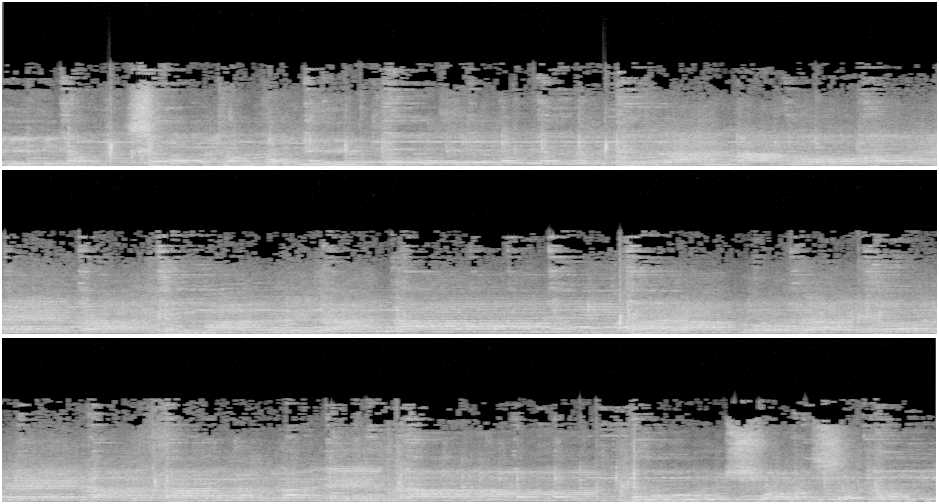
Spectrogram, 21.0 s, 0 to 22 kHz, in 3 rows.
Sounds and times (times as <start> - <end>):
Male singing: 0.0 - 4.2, 17.2 - 21.0
Music: 0.0 - 21.0.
